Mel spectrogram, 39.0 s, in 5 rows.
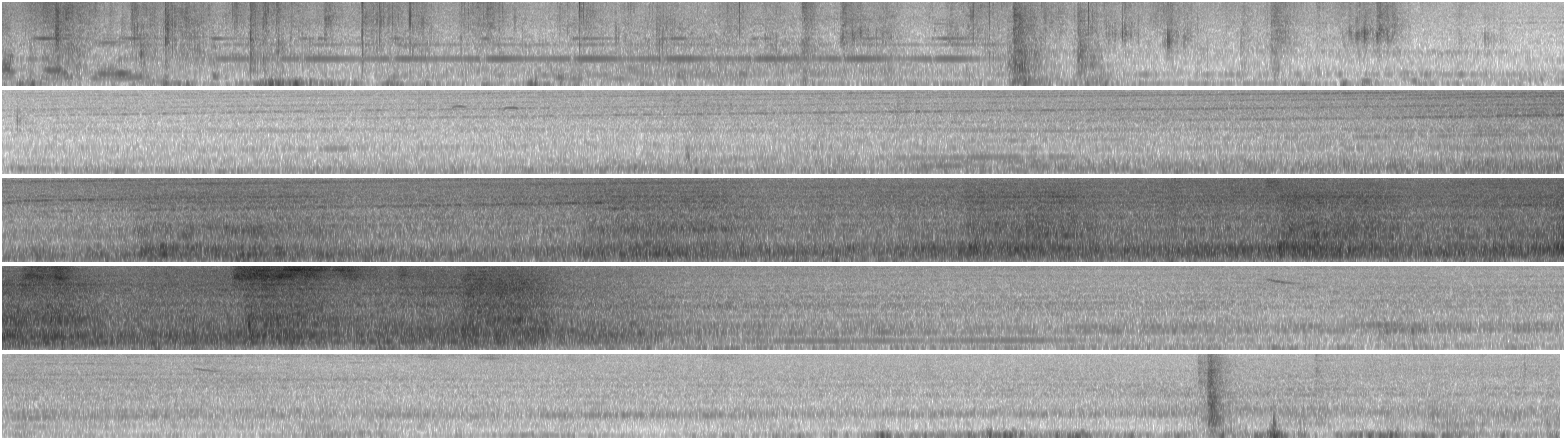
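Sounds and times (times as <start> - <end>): electric train passing: 0.0 - 39.0
train wheels screeching: 23.2 - 26.2.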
